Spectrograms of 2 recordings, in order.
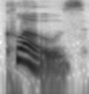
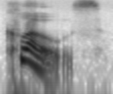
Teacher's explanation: It sounds like close with a Z sound at the end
